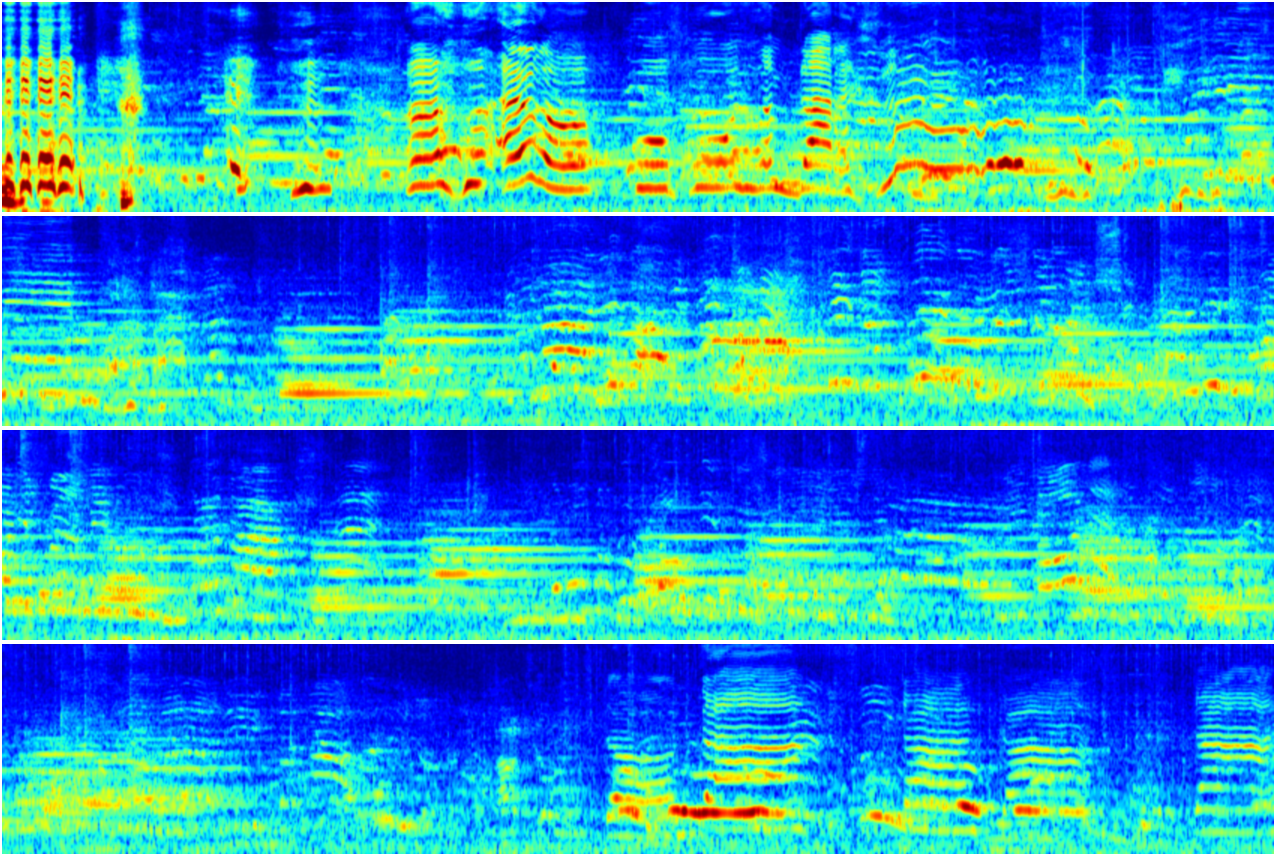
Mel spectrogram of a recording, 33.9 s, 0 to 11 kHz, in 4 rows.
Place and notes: Taranto, Province of Taranto, Italy - Children curious about us, our friends and the sound recoder
Children from the old town of Taranto, playing in Largo San Martino, check at me, fabio and other people with us. They ask us what we were doing and other information, then they get curious about the recorder and start to interact.
Recorded for Taranto Sonora, a project headed by Francesco Giannico.
13 August 2010, ~12:00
